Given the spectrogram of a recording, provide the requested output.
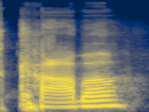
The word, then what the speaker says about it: Kamala: For you and for anybody else listening, it's comma, like the punctuation mark, and la, Kamala Harris.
